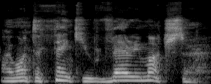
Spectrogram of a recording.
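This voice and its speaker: An actor playing a plucky, earnest young man on the run in an audio play, with a slightly husky voice. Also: a little high, normal speed, fairly bright tone.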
